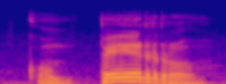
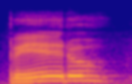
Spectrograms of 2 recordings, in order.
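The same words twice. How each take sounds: First: "perro" with a rolled, trilled rr; minimal pair, trilled r. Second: "pero" high and loud, with a single tapped r; minimal pair, single r. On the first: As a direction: roll the rr in "perro". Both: Shown as a demonstration. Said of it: "Por ejemplo".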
